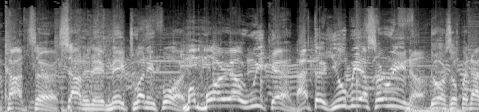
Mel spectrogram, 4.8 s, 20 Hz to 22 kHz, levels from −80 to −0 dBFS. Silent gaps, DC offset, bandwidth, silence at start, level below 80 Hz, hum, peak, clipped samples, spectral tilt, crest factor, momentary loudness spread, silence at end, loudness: none; under 0.1%; over 20 kHz; 0 s; -26 dBFS; none; 0 dBFS; 2%; -3.5 dB/octave; 8 dB; 2 LU; 0 s; -8 LUFS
